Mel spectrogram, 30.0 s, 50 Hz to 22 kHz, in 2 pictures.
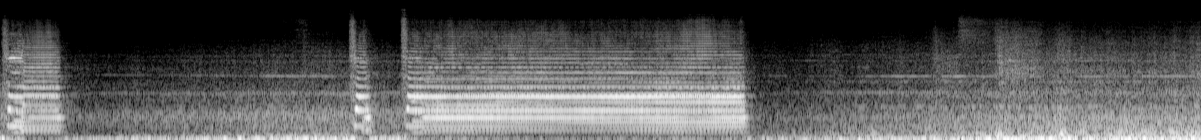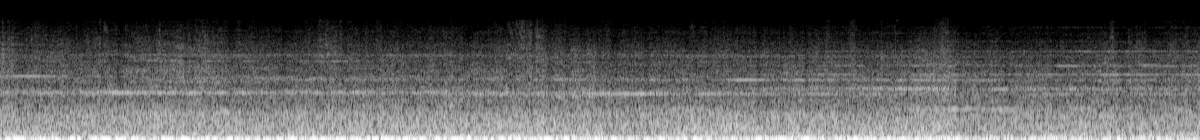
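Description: Horn of a Soo Line EMD SD60 diesel locomotive: a blast that ends just under a second in, a brief toot a few seconds later, then a long blast of about four seconds, the closing short-and-long of a grade-crossing signal. The train then rolls past with the deep steady rumble of the locomotives and the clickety-clack of the freight cars' wheels over the rail joints.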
